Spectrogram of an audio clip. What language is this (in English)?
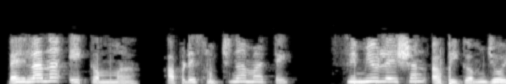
Gujarati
